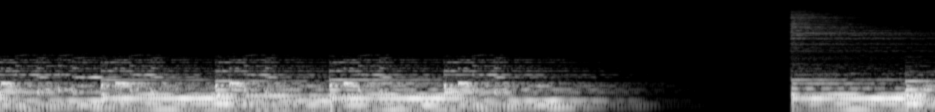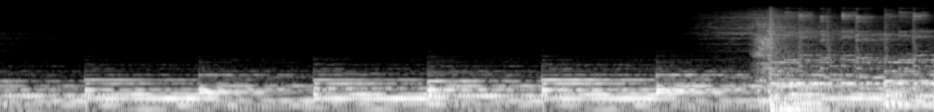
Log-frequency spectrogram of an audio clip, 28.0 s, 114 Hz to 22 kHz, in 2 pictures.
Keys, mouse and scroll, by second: 1.2 scroll down 1, 2.0 KP_7, 2.7-3.1 scroll down 4, 3.4-3.8 scroll down 4, 4.3 click, 4.9 shift+middle click, 5.2-5.6 scroll up 8, 5.9-6.6 scroll down 3, 6.6 shift+middle click, 7.0-7.4 scroll up 3, 12.0 click, 18.8 g.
